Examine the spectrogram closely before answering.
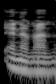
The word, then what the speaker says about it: Heneman: Tu le prononces comme ça, hein? Oui, Henneman, oui.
